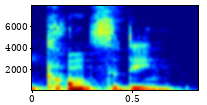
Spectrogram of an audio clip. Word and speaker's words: Considine: It's coming out the 30th of March, and it's starring and it's written and directed by Paddy Considine.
